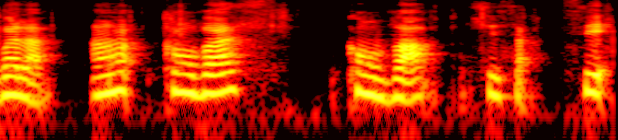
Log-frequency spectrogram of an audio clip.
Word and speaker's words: canvas: tout simplement donc voilà un camp va ce camp va c'est ça c'est à nv ares en français moi je ne prononce pas le m ok comme dans le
